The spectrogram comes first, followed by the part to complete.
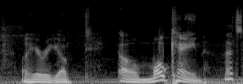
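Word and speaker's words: Mokane: Oh, Mocaine. That's not bad. No, it's kind of like Spokane, but it's Mocaine. Mocaine. Okay. In Mocaine, Missouri. Mocani or something, because I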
